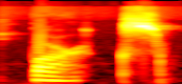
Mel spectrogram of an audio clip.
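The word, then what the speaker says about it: Barq's: Um, it's more of a creamy root beer, whereas Barks, which is spelled um, B A R Qs, it has more of a bite to it, which I I really like personally.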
